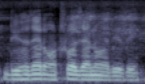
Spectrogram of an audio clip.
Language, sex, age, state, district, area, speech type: Odia, male, 18-30, Odisha, Nuapada, urban, read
